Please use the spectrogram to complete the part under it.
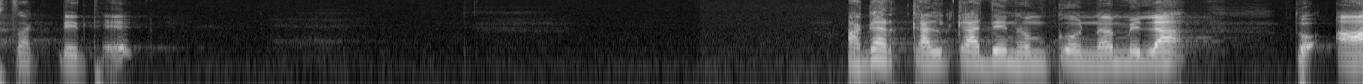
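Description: An elderly man speaks expressively into a microphone, close up, at times in a sung, drawn-out voice.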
